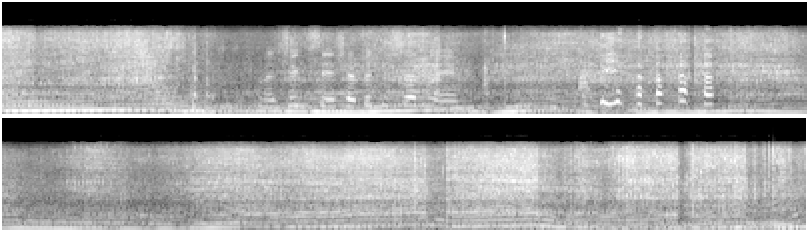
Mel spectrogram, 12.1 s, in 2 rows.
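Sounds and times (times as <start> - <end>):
racing car engines revving: 0.0 - 12.0.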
